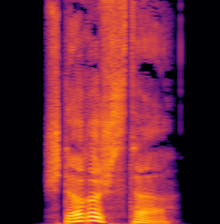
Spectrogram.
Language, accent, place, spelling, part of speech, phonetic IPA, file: German, Germany, Berlin, störrischster, adjective, [ˈʃtœʁɪʃstɐ], De-störrischster.ogg
- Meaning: inflection of störrisch: 1. strong/mixed nominative masculine singular superlative degree 2. strong genitive/dative feminine singular superlative degree 3. strong genitive plural superlative degree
